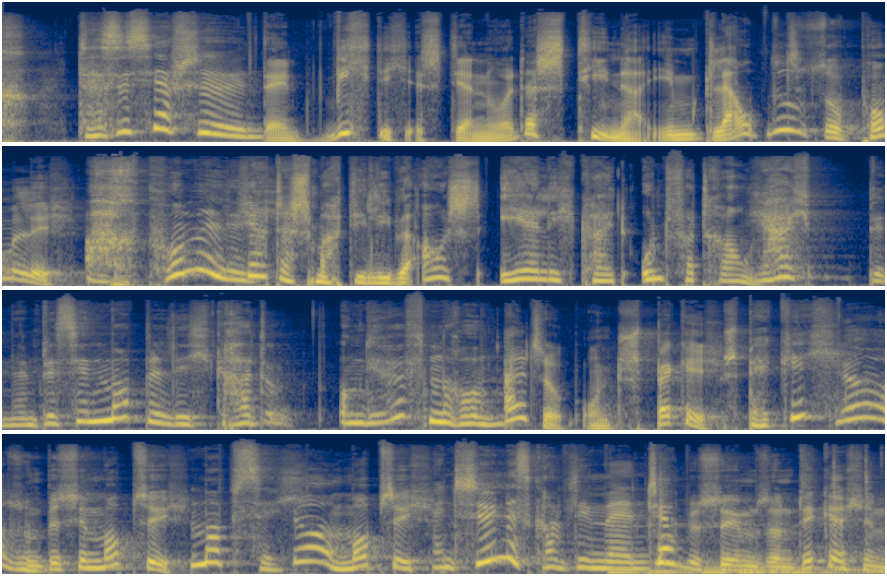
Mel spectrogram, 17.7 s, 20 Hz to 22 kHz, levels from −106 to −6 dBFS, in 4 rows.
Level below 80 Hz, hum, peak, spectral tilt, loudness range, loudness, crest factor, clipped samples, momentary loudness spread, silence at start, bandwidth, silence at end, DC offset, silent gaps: -44 dBFS; none; -6 dBFS; -5 dB/octave; 2 LU; -24 LUFS; 18 dB; under 0.1%; 7 LU; 0 s; 17.5 kHz; 0 s; under 0.1%; none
